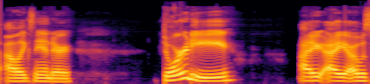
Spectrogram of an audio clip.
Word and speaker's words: Dougherty: Dougherty. I was like, how do you do this? Like, what am I working with here? He's like, if you can say 40, you can say Dougherty. 40 Dougherty.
